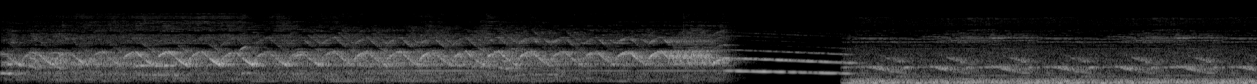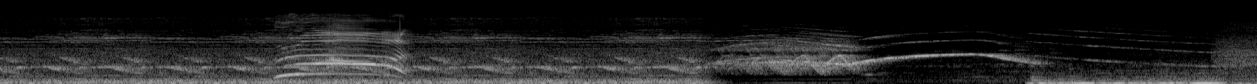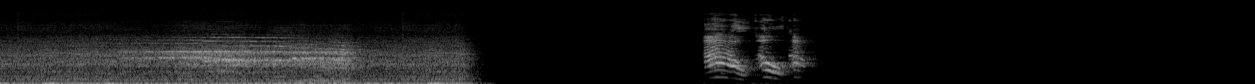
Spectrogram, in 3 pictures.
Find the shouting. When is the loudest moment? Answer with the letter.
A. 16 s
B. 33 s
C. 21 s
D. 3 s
A.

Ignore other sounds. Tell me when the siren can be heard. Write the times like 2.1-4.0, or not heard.
0.0-29.8.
